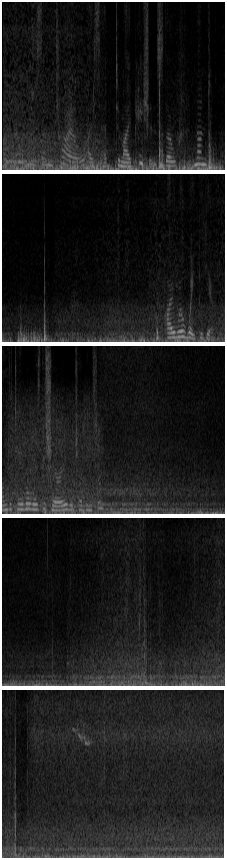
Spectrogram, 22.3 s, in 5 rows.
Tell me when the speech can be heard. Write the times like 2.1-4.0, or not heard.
0.1-4.2, 7.7-10.9.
